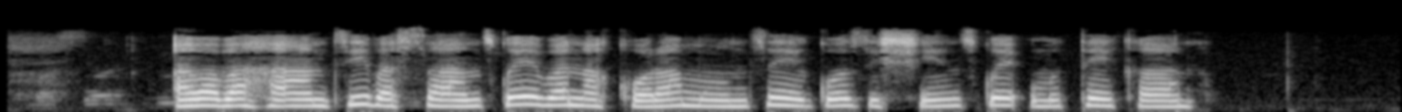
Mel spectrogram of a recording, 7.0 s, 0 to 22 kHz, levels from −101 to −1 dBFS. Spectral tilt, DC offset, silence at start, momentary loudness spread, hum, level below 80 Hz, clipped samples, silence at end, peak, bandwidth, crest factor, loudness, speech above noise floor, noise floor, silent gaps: -5 dB/octave; under 0.1%; 0.85 s; 6 LU; none; -62 dBFS; under 0.1%; 1.05 s; -2 dBFS; 8 kHz; 18 dB; -18 LUFS; 57 dB; -75 dBFS; none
